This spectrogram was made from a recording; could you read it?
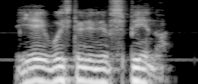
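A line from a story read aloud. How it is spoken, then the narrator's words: Quiet. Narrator (Russian): сказал Питон негромко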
